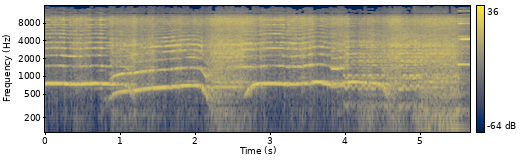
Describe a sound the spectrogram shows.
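A clarinet plays long, sliding notes.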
